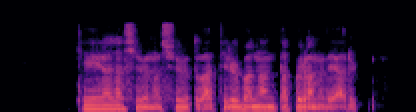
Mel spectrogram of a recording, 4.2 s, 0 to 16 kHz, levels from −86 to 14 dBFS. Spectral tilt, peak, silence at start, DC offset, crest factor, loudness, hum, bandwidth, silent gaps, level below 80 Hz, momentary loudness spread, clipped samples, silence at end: -6.5 dB/octave; -10 dBFS; 0.75 s; under 0.1%; 16 dB; -27 LUFS; none; 7.2 kHz; none; -54 dBFS; 6 LU; under 0.1%; 0.6 s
